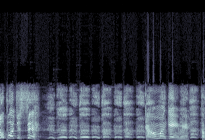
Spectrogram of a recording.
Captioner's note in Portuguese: Sons de mico-leão hiperventilando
